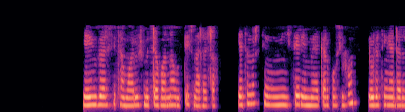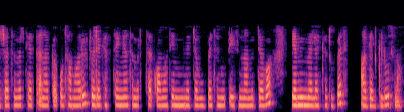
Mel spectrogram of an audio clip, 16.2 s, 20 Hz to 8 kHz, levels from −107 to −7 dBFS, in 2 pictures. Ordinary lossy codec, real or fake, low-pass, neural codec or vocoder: AAC, 16 kbps; real; 7.2 kHz; none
